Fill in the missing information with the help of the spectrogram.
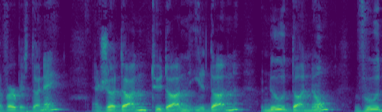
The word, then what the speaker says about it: donnes: Je donne, tu donnes, with the S, but we don't pronounce it.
